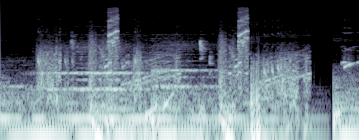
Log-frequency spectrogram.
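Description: Retro video game laser shots zap in short bursts.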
